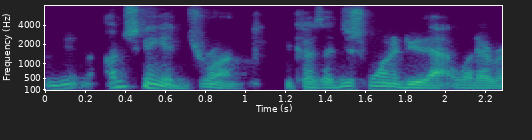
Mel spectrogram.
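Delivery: ordinary delivery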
